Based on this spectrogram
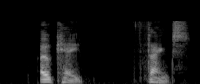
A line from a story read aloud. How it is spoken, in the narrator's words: he muttered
